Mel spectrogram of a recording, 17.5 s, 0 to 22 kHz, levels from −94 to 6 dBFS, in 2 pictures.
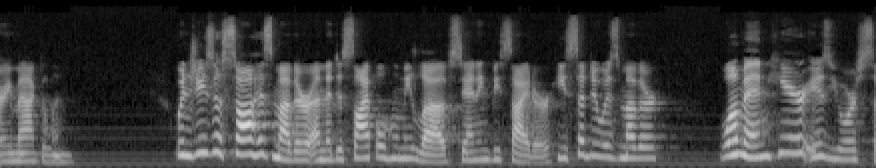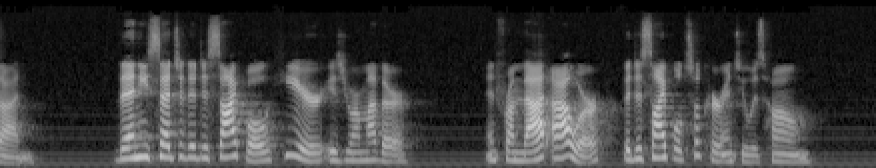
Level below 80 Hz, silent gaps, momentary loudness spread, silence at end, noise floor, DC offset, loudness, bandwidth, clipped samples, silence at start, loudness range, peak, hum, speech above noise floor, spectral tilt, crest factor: -70 dBFS; none; 15 LU; 0.65 s; -61 dBFS; under 0.1%; -22 LUFS; 16 kHz; under 0.1%; 0 s; 4 LU; 0 dBFS; 60 Hz at -60 dBFS; 38 dB; -2.5 dB/octave; 22 dB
